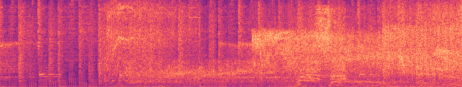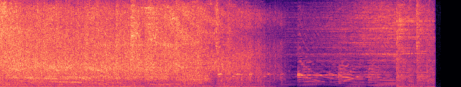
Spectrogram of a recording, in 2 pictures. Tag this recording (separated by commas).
Speech, Music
